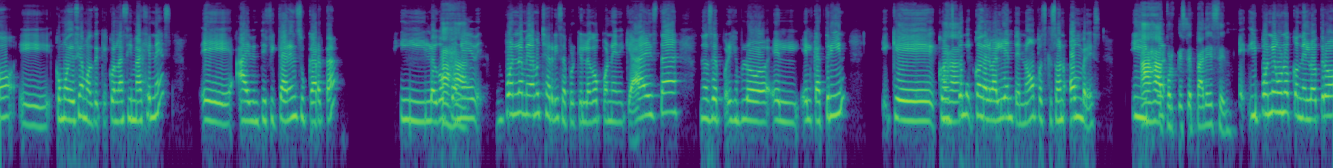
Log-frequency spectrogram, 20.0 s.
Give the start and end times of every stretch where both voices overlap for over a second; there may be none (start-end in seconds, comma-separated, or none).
none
